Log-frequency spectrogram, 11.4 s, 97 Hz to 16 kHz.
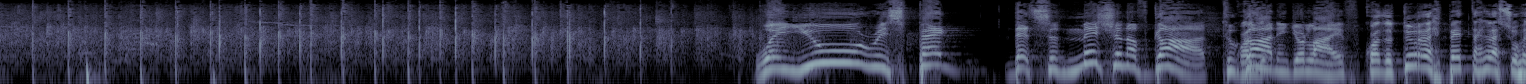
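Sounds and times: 
crowd applauding: 0:00.0 - 0:06.1
speech: 0:05.7 - 0:11.4.

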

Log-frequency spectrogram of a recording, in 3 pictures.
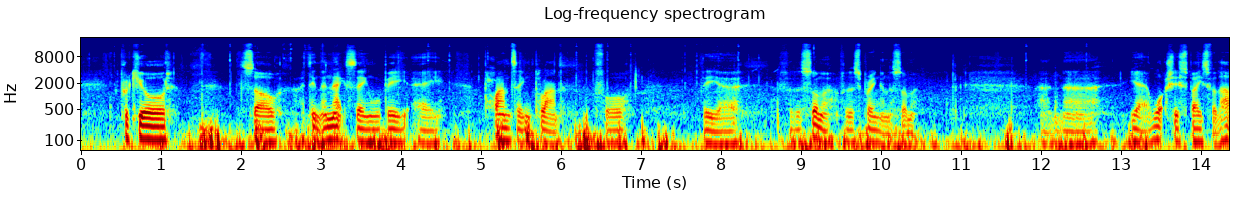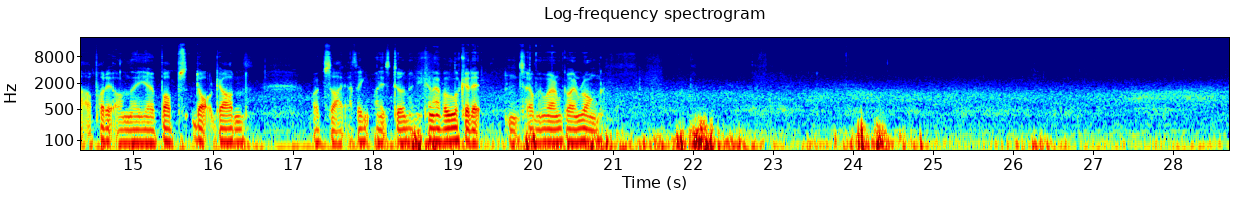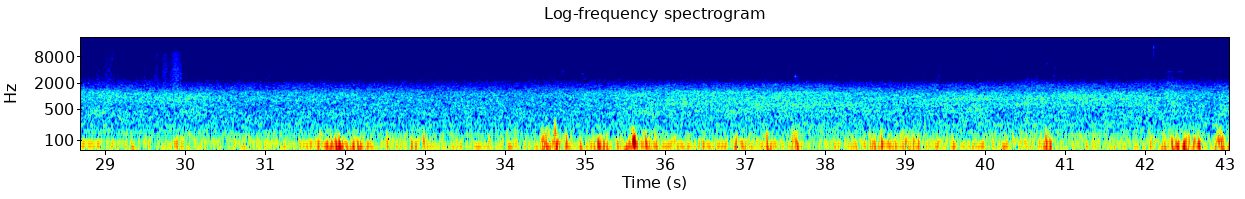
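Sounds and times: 
leaves rustling in a garden: 0:00.0 - 0:13.0, 0:18.4 - 0:33.0
outdoor wind gusting against the microphone in a garden: 0:00.0 - 0:14.8, 0:17.6 - 0:27.2, 0:31.5 - 0:33.2, 0:34.1 - 0:43.0
speech: 0:00.5 - 0:04.6, 0:05.2 - 0:06.9, 0:07.8 - 0:10.6, 0:12.2 - 0:16.5, 0:17.2 - 0:21.0.

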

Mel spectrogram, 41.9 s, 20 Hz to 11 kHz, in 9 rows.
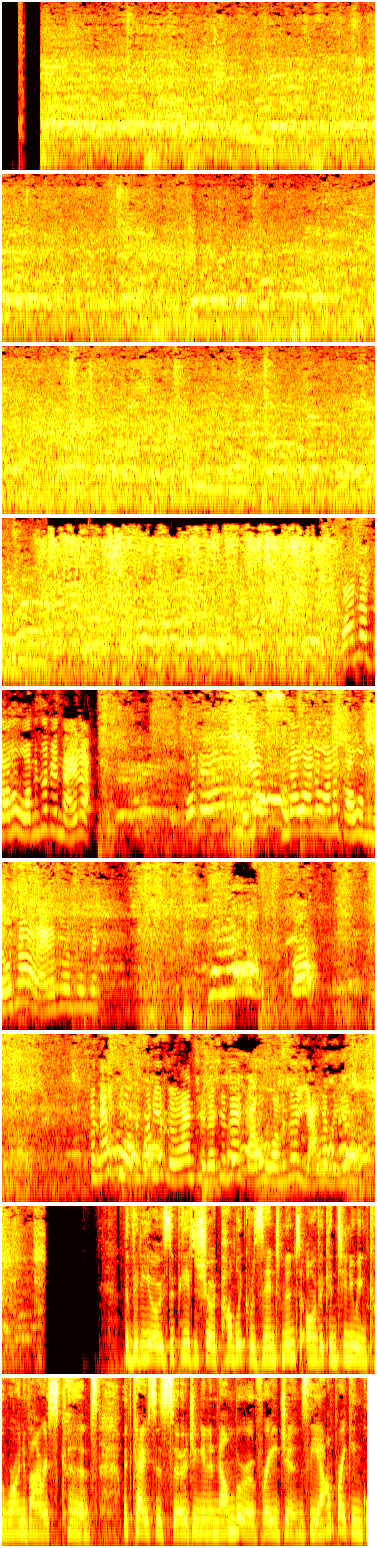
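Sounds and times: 
bangs of protesters crashing through barriers: 0:00.5 - 0:18.2, 0:19.8 - 0:33.2
large crowd of protesters shouting and surging through barriers: 0:00.5 - 0:18.7, 0:19.9 - 0:24.9, 0:25.6 - 0:33.1
speech: 0:34.2 - 0:41.8.

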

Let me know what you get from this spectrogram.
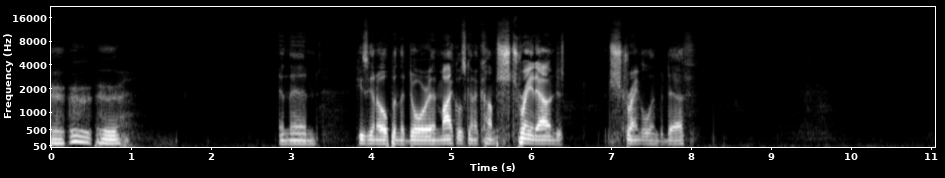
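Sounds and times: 
speech: 0:00.0 - 0:01.0, 0:02.9 - 0:08.1
heavy breathing in a horror film scene: 0:00.0 - 0:01.6, 0:09.0 - 0:10.0.

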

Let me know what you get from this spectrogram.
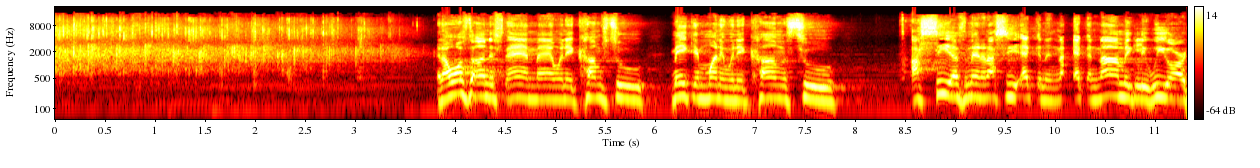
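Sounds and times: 
crowd applause: 0:00.0 - 0:03.8
speech: 0:03.8 - 0:08.0, 0:08.6 - 0:11.3.

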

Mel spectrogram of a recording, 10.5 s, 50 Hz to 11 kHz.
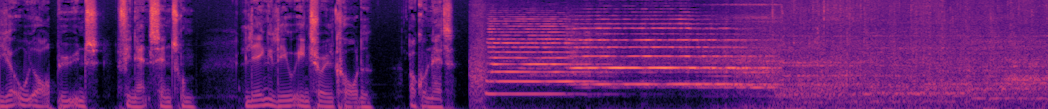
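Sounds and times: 
speech: 0:00.0 - 0:05.0
long train horn at the main railway station in Frankfurt: 0:04.8 - 0:10.4
rail traffic rumbling at the main railway station in Frankfurt: 0:05.8 - 0:10.4.

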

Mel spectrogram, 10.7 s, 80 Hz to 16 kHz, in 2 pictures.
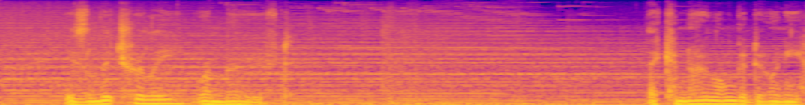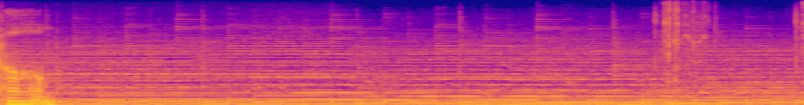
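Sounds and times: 
speech: 0:00.4 - 0:02.1, 0:04.3 - 0:05.9
camera shutters clicking: 0:09.7 - 0:10.7.

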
